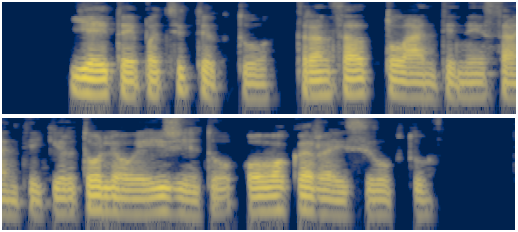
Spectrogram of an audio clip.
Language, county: Lithuanian, Marijampolė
